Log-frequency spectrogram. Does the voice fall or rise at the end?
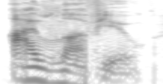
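fall. The voice falls at the end, a statement.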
